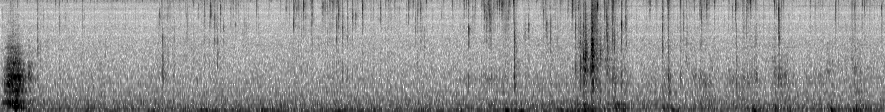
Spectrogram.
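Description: Faint, soft squelches and light scrapes of a metal spoon stirring and turning partly dried avocado mash on a parchment-lined baking tray, coming now and then and loudest about six seconds in.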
